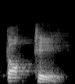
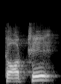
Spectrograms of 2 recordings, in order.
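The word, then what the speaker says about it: Tauktae: Cyclone Tokte. It could be Tote or Tokte, but generally it is controversial. People are not pronouncing the letter K.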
